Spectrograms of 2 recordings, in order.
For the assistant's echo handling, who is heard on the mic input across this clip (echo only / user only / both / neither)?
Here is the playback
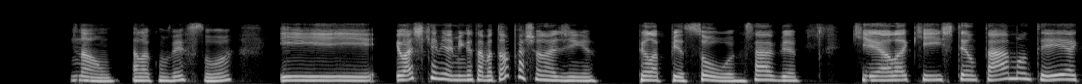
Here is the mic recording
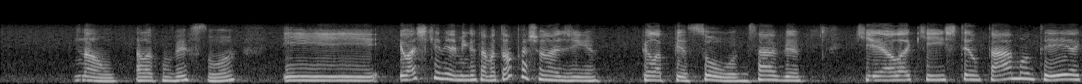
echo only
